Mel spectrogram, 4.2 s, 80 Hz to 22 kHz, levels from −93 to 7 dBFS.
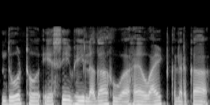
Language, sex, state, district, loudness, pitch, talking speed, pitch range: Hindi, male, Jharkhand, Palamu, -13 LUFS, 125 Hz, 140 wpm, 115-130 Hz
